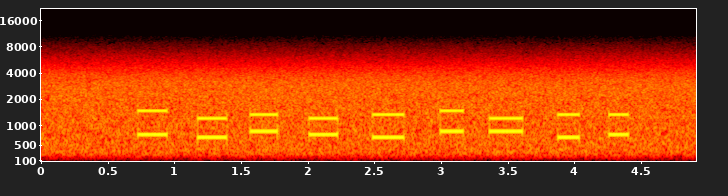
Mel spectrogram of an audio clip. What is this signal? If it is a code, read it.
DTMF, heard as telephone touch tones, dialled by hand, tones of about 200 ms, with phone line noise. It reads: 618429725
